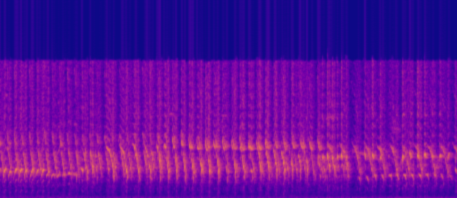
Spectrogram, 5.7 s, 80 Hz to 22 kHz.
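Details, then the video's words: Young canary four months old singing a continuous rapid trill of high chirping notes, the rolling phrases changing speed and pitch, over low background hum. "Кенар №1 ( 4 месяца)"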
